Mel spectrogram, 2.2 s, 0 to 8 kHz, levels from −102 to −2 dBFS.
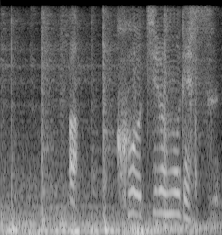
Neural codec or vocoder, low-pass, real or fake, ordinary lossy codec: codec, 16 kHz in and 24 kHz out, 1 kbps, XY-Tokenizer; 7.2 kHz; fake; none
